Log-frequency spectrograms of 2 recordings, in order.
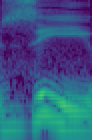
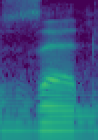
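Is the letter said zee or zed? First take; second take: zee; zed. First: The letter is said as zee. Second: The letter is said as zed, British style.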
